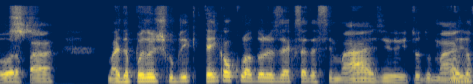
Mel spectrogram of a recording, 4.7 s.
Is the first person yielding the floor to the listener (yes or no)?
yes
